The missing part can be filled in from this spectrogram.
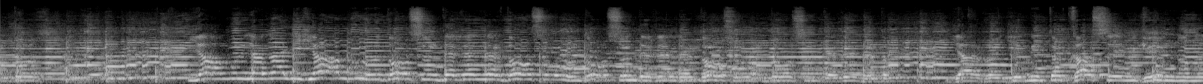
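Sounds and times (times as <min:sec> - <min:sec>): bowed fiddle quick melody: 0:00.0 - 0:12.0.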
